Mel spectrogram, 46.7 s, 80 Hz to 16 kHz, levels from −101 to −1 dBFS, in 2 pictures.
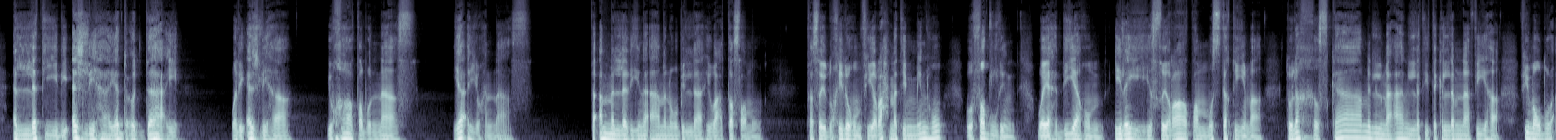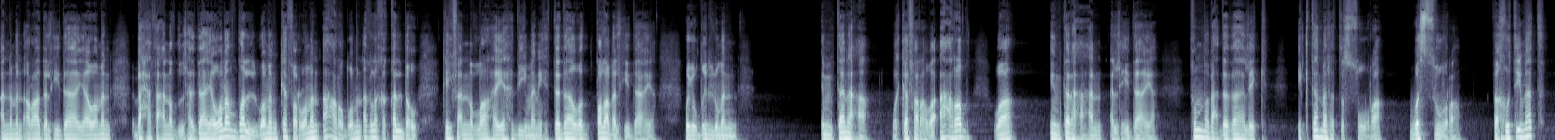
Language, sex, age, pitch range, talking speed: Arabic, male, 50-69, 85-105 Hz, 95 wpm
